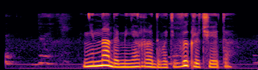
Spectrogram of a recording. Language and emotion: Russian, angry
